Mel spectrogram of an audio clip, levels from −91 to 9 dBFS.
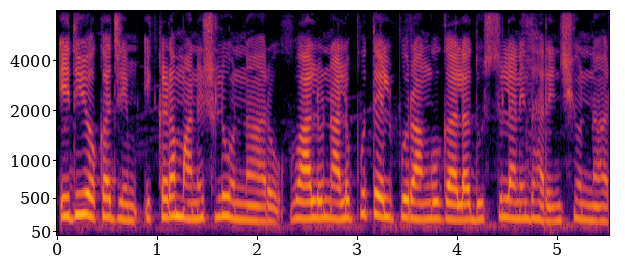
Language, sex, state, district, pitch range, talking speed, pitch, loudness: Telugu, female, Telangana, Komaram Bheem, 210-245 Hz, 150 wpm, 225 Hz, -17 LUFS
